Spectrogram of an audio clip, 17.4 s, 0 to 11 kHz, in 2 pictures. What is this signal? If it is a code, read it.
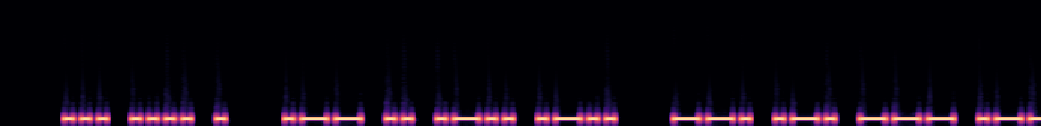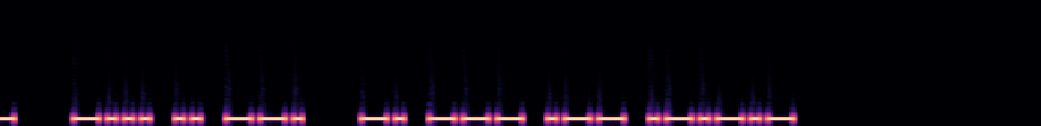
Morse code, heard as a keyed tone, about 17 wpm, 700 Hz. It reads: SHE WILL GROW BIG NOW.
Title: Sentences from Top 1000 Words - Review Part 1 - 17wpm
